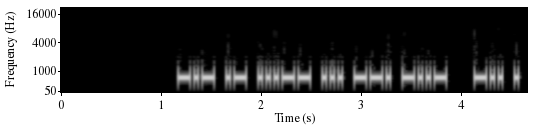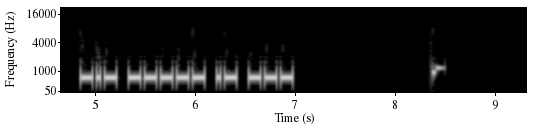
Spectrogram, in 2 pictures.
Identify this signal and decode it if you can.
Morse code, heard as a keyed tone, about 30 wpm, 700 Hz. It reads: KA3SGX DE K0AO
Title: USA Callsign DE Callsign 30wpm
